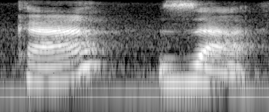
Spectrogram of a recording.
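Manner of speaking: "Casa" split into two syllables, ca-sa. Shown as a demonstration. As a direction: say "Casa" as two separate beats, ca, sa. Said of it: "de acordo com o número de sílaba". ("Casa" separado em sílabas, ca-sa)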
